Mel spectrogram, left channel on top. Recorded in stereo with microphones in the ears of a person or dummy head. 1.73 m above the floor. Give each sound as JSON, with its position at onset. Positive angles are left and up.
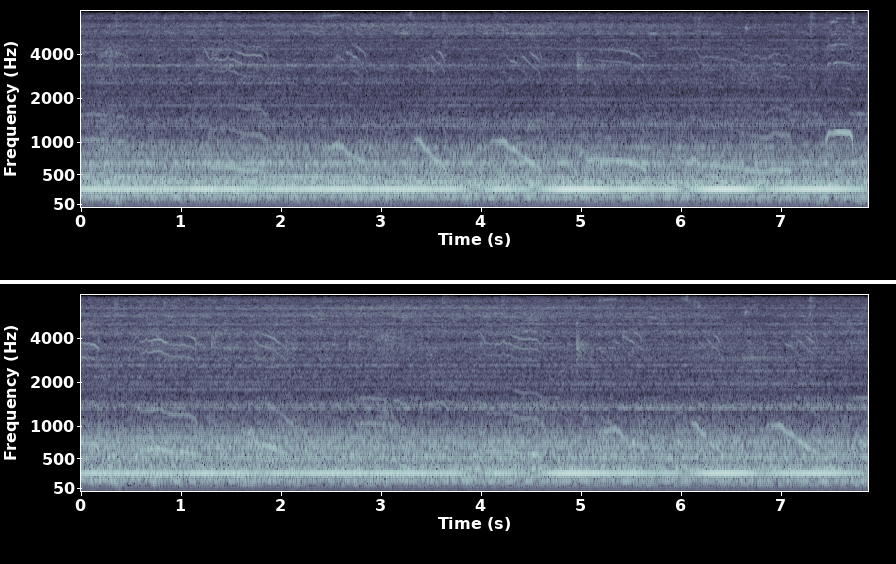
{"t": 0.0, "sound": "a fan", "side_deg": -35, "distance_m": 1.0}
